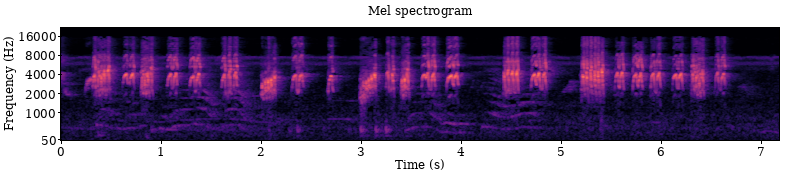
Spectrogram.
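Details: Female Chinese hwamei calling to excite males, an almost continuous rapid series of harsh, buzzy chirps with occasional quieter slurred notes between the bursts.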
